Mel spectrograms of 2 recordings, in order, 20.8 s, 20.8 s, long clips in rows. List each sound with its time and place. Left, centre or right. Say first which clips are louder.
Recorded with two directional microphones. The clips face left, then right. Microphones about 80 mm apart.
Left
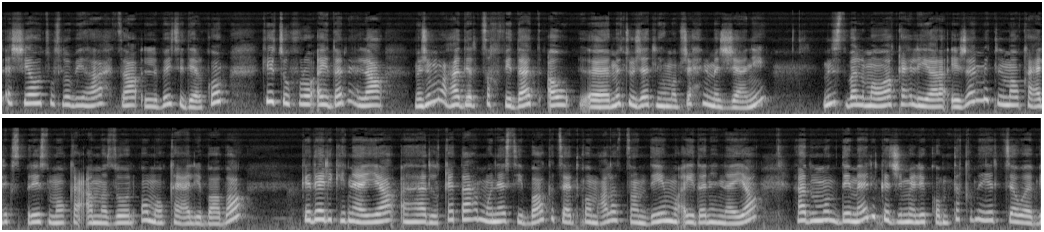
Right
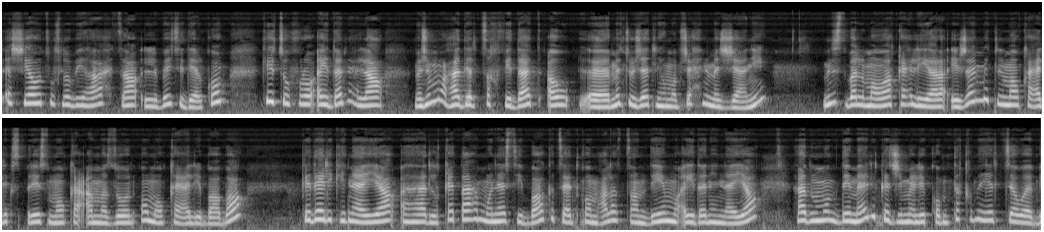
0.0 s speech: right 3 dB; right
1.4 s speech: right 3 dB; right
11.3 s speech: right 2 dB; right
12.1 s speech: right 3 dB; right
12.4 s speech: right 2 dB; right
18.5 s speech: right 2 dB; centre
18.8 s speech: right 3 dB; right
